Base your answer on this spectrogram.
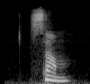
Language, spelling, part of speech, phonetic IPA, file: Russian, сам, pronoun, [sam], Ru-сам.ogg
- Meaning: 1. self, -self 2. alone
